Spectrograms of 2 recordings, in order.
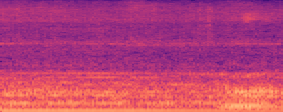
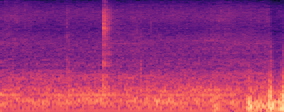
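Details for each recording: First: Mini split outdoor unit hung on a wall bracket spanning studs on a garage wall: a low, steady drone that carries into and shakes the wall. Structure-borne vibration; the unit must be isolated from the building, as such a mount suits only concrete block walls. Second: New mini split heat pump air conditioner cooling a garage, outdoor unit on a wall bracket: a low, steady airflow hum with no rattles or rubbing, very quiet. Normal outdoor fan operation.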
